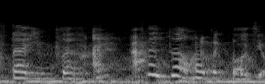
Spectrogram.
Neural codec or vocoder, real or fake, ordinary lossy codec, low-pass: codec, 16 kHz, 2 kbps, FreqCodec, larger model; fake; none; none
